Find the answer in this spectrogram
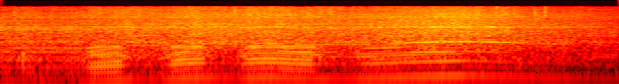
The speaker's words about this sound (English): It's basically what it sounds like, a backpack-like device that blows out pesticides that kill mosquito larvae. Here's what that sounds like.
